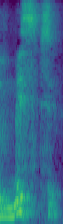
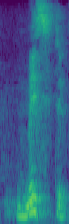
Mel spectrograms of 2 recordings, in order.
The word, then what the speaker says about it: missed: But this ed is pronounced as t. Missed. Missed.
